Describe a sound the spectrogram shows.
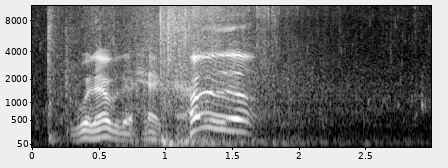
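Something plunges into water with a heavy splash.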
